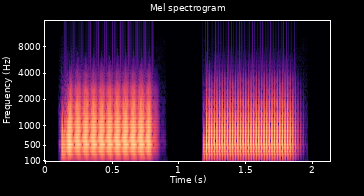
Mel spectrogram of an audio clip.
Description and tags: A fail sound I used in one of my animations.
Created in 3ML Piano Editor.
